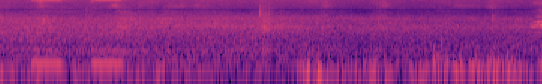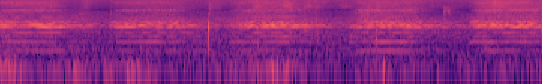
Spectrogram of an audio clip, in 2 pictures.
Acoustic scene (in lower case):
residential area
